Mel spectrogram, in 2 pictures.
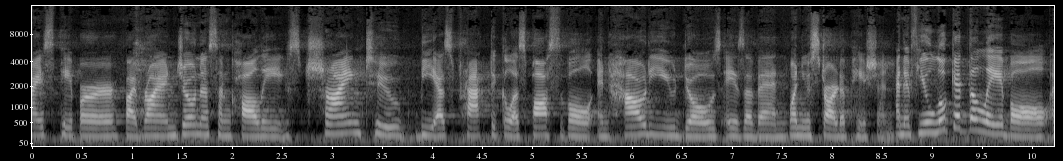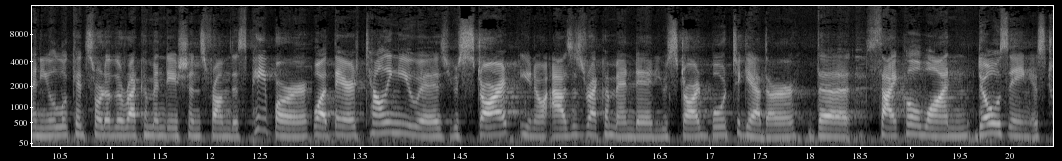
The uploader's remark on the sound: adapted from our recent live event held at the 2023 ASCO Annual Meeting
